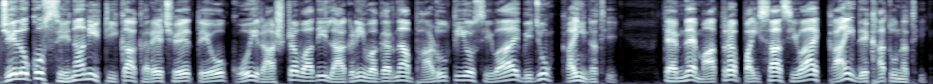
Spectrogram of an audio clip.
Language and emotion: Gujarati, disgusted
